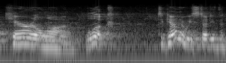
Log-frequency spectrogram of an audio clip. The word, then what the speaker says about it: carillon: in the american heartland three syllables rachel said is called a caroline look together we studied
